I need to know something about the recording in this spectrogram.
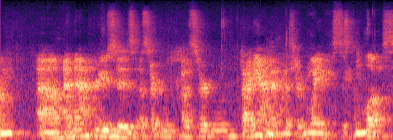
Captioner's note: women whispering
